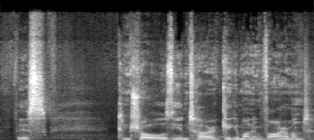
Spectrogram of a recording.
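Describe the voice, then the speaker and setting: A man with an Irish accent talks at a fairly quick pace, his pitch fairly high with ordinary variation. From Ireland. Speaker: sales engineer. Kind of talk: webinar product demo. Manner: fast.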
